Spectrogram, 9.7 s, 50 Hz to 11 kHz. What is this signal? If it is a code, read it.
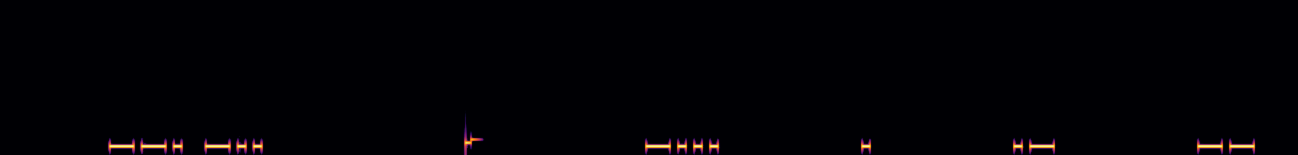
Morse code, heard as a keyed tone, about 20 wpm, spaced as for 8 wpm, 700 Hz. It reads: GD BEAM
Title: Top 90 QSO Elements - 6x Character Spacing - 20wpm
